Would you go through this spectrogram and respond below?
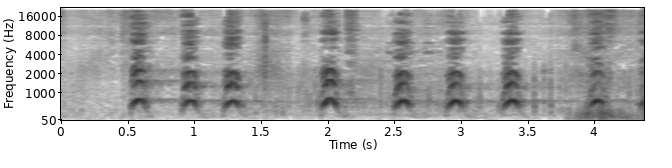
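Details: A free-range dog on a winter street barks in clear, evenly spaced single barks, roughly two per second, with a low rumbling noise at the end.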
